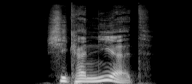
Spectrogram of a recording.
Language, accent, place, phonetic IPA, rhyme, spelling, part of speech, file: German, Germany, Berlin, [ʃikaˈniːɐ̯t], -iːɐ̯t, schikaniert, verb, De-schikaniert.ogg
- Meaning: 1. past participle of schikanieren 2. inflection of schikanieren: third-person singular present 3. inflection of schikanieren: second-person plural present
